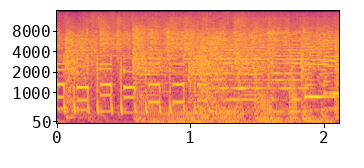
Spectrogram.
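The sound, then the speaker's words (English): A touch-tone telephone being dialed to call a toll-free Army recruiting number, a quick run of short beeping tones at the start followed by a fuller blend of sound. “1-800-USA-ARMY? Where's that phone?”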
